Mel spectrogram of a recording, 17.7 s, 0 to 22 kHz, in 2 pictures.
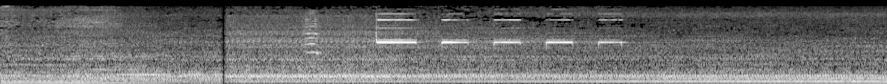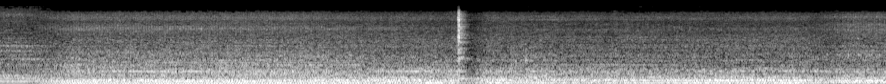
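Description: New Holland 228 skid steer's diesel engine running steadily; about nine seconds in it gets louder and rougher as the machine works its loader arm. Five short beeps sound about four seconds in, and a sharp click comes near the end.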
